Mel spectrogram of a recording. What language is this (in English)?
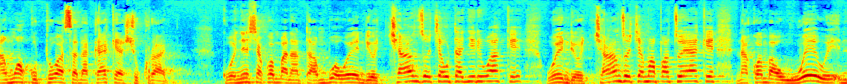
Swahili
